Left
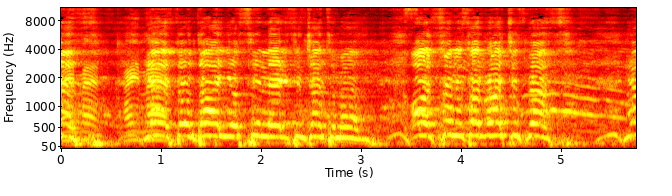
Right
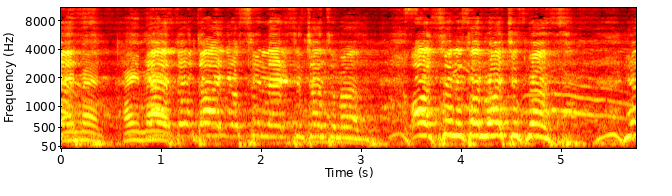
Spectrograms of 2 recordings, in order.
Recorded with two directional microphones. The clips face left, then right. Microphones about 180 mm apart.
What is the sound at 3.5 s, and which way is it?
A man's voice, 10° right (ahead or behind).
